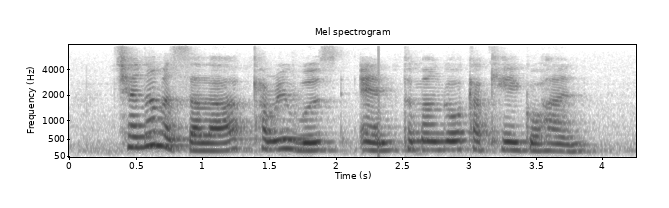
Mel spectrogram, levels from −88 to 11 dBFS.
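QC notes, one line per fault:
2.32 s, block of digital silence: a 5 ms stretch of the speech drops straight to zero and comes straight back with no fade. Both hard edges land so close together that you hear a single sharp tick rather than a gap, likely from an output buffer that wasn't filled in time.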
